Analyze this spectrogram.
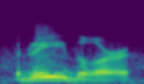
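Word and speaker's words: radar: ادسنس ادسنس ادسنس ادسنس الكلمه الرابعه بمعنى رادار لكن تنطق في الانجليزيه بشكل مختلف ونطقها الصحيح ريدار ريدار ريدار ريدار الكلمه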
